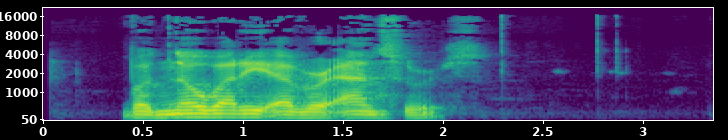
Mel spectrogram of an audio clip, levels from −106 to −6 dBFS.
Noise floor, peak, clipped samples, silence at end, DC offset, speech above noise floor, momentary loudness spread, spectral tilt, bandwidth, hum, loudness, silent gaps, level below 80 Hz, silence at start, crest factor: -58 dBFS; -2 dBFS; under 0.1%; 1.2 s; under 0.1%; 41 dB; 18 LU; -5 dB/octave; 17 kHz; none; -16 LUFS; none; -62 dBFS; 0.4 s; 18 dB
